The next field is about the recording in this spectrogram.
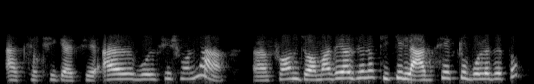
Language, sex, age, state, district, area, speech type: Bengali, female, 18-30, West Bengal, Howrah, urban, conversation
